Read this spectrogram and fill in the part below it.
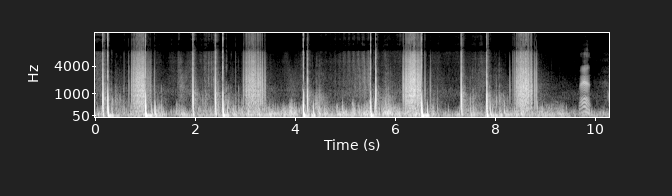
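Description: Dominator Fireworks Atom Smasher, an 8-shot firework cake, fires a series of loud, sharp bursts at irregular intervals, each pop trailed by crackling, with spinning tails whistling near the end; a voice speaks briefly between shots.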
